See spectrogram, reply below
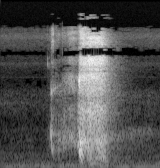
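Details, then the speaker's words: Nighttime stifled sneeze by someone trying not to wake his wife: a short catch of breath, then one sharp, hissing, partly held-back sneeze in a quiet room. "I'm trying to keep it quiet. Yeah, I can tell. It's not working."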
